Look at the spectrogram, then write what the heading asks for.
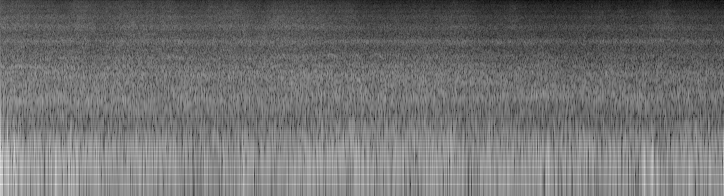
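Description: Diesel passenger train moving slowly through the station, its engines a steady low rumble under a wide hiss of station noise.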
